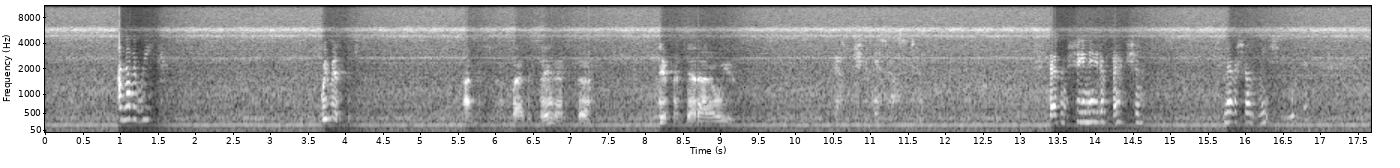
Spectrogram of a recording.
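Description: A second woman speaks, heard through a television speaker.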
